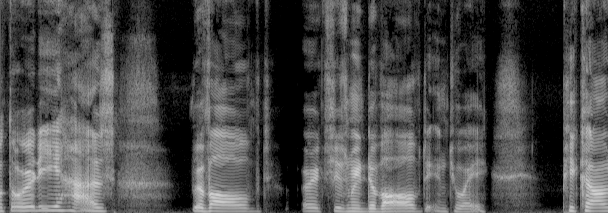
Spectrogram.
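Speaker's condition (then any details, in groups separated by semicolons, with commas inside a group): Cerebral palsy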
